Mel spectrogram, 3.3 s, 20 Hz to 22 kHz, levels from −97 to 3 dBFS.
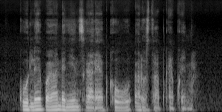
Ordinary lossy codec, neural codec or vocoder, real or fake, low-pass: none; vocoder, 44.1 kHz, 128 mel bands, Pupu-Vocoder; fake; none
